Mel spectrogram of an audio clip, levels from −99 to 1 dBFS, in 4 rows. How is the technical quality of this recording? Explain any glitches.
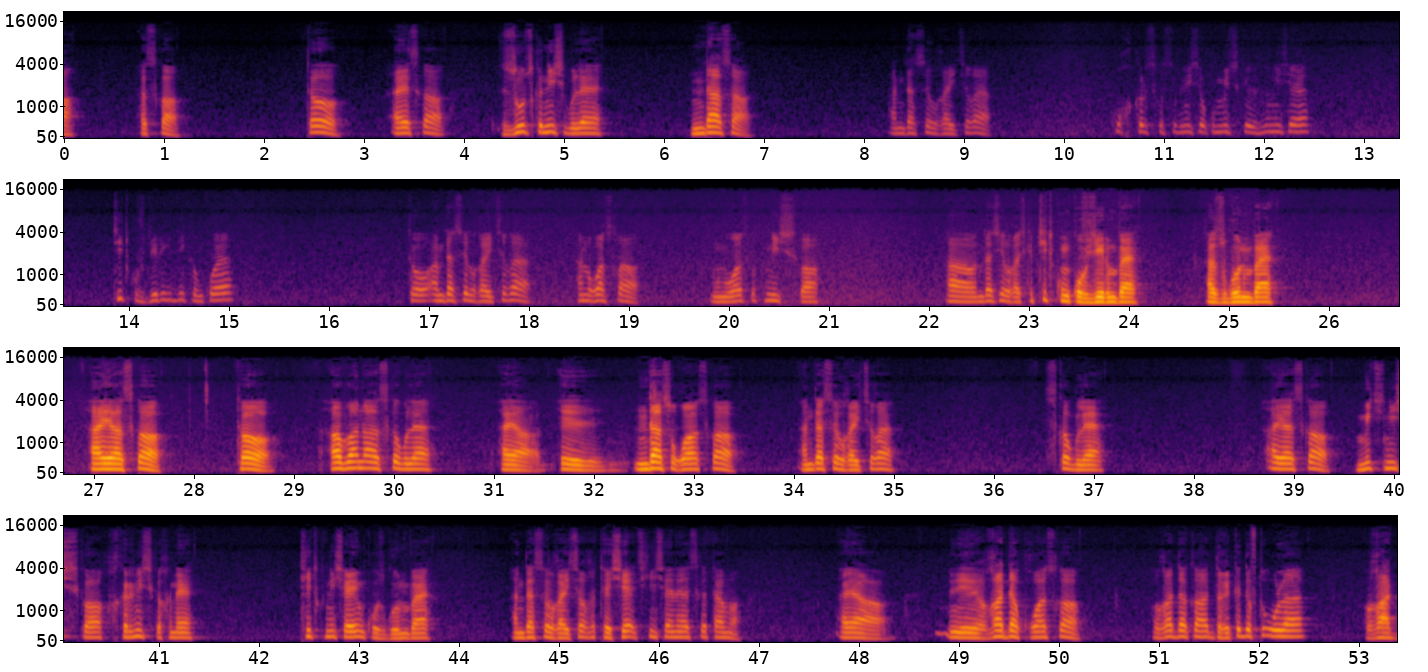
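The recording has one clear glitch, an automatic gain falling fault. From 23.5 s to 34.37 s the speech and the room noise beneath it sink together by about 9 dB. An automatic gain control judged the input too loud or its background noise too strong and pulled its gain down gradually, so everything fades as one. The level shifts near 6.5 s and 22.5 s come from the talker moving relative to the microphone, not from the system.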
